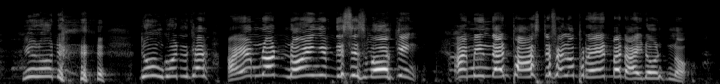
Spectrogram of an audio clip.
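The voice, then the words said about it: Put-on Sri Lankan accent. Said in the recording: “I'm going to use a Sri Lankan accent right now”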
